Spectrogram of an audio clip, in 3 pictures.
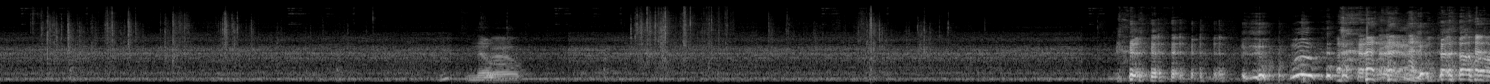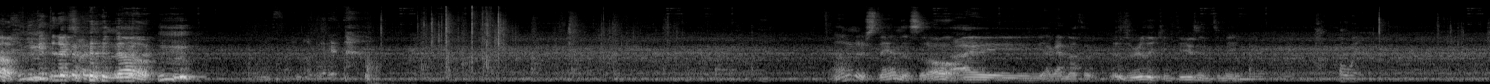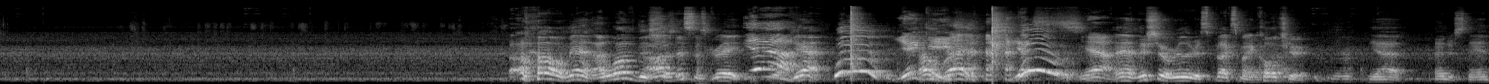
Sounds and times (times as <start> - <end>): Television: 0.0 - 44.6.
